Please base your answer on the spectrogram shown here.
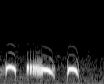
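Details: Spotted dove cooing in three soft, hollow notes, a short coo, a longer falling croo, then another short coo, against a quiet background.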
